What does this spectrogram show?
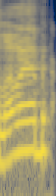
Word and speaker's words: Loeb: series written by Jeph Loeb. Did I pronounce that right? Or is it just Loeb? I've always seen it pronounced as Loeb.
